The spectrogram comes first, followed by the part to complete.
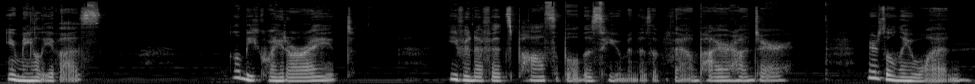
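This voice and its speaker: A woman performs an imperious vampire queen in an ASMR roleplay. Her voice sits a little low, breathy and husky, and she speaks very slowly and formally. She is composed and proud, protective of her colony. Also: fairly even intonation, darkish tone, exaggerated voice. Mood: composed, commanding. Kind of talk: ASMR roleplay, scripted second-person acting. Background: background music.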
